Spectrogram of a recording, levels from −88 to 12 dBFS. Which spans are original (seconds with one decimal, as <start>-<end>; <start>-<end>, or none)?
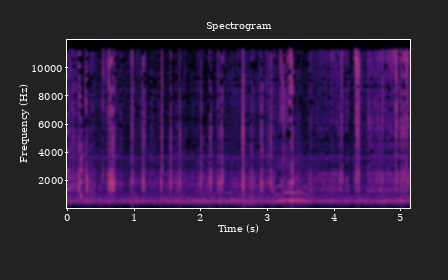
0.0-1.9; 2.8-3.8; 4.8-5.2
